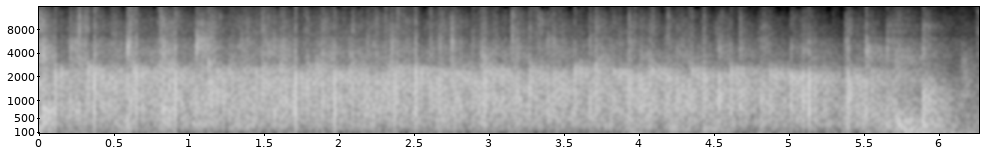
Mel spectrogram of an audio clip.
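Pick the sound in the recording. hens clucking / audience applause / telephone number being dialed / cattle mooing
audience applause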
